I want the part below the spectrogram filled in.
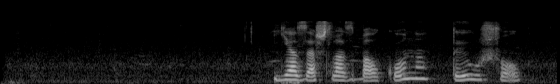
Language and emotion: Russian, neutral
